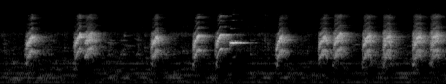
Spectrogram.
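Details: Responding to another bulbul, a sooty-headed bulbul sings loud, grating chirps that speed up into rapid doubled notes toward the end, with one brief whistle partway through.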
